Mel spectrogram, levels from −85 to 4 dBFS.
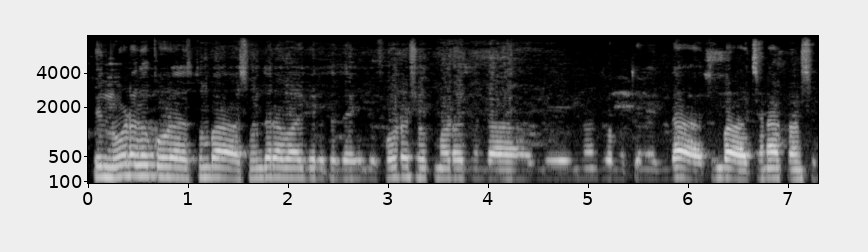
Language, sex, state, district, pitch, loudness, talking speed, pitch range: Kannada, male, Karnataka, Chamarajanagar, 155 Hz, -16 LUFS, 130 wpm, 145-180 Hz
